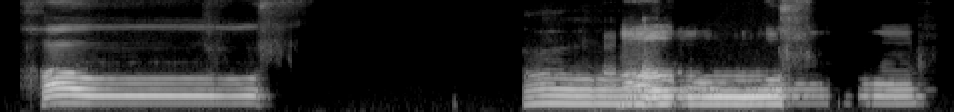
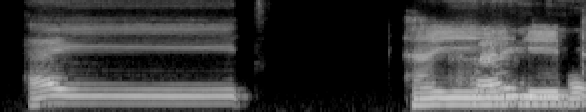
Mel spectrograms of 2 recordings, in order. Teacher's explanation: Jadi wawu mencucu khauf. Kalau ya sukun meringis.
